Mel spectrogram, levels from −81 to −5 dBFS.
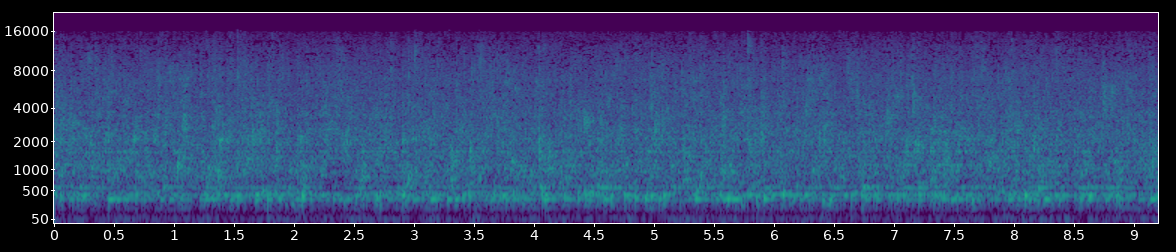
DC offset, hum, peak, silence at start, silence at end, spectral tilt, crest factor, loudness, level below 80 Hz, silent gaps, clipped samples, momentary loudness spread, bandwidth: under 0.1%; none; -22 dBFS; 0 s; 0 s; 0 dB/octave; 18 dB; -37 LUFS; -70 dBFS; none; under 0.1%; 1 LU; 16.5 kHz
